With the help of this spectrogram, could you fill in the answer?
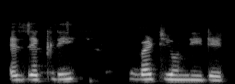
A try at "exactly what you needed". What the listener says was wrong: Okay, you can speak better. Keep it up, dear student.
